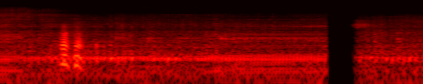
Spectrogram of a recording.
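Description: Sport motorcycle engine running at a steady cruising speed while riding, with road and wind noise, and a brief sharper sound a little under a second in. The sound cuts out completely for a moment about three seconds in.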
